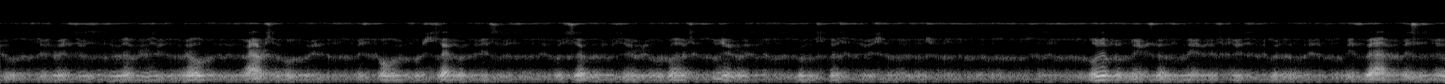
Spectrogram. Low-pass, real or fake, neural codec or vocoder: 7.2 kHz; fake; autoencoder, 22.05 kHz, a latent of 192 numbers a frame, VITS, trained on one speaker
